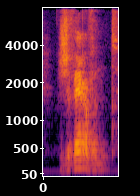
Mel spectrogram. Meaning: present participle of zwerven
- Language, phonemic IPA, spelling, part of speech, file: Dutch, /ˈzʋɛrvənt/, zwervend, verb / adjective, Nl-zwervend.ogg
